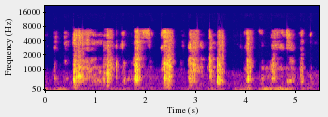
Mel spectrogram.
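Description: A person chewing crispy fried chicken close to the microphone, a quick, irregular run of short crunchy mouth sounds.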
